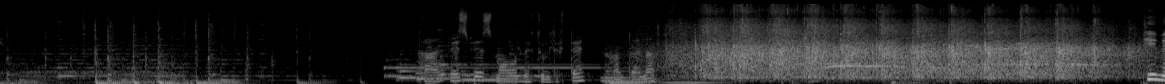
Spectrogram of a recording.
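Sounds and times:
speech: 0:04.3 - 0:06.9, 0:11.4 - 0:11.6
audience applause in a Sydney theatre after Mongolian morin khuur ensemble performance: 0:06.4 - 0:11.6.

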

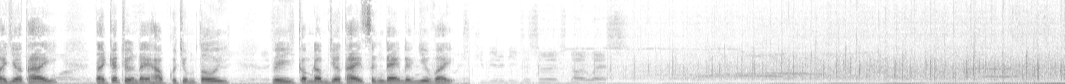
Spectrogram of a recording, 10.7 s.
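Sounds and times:
speech: 0:00.0 - 0:04.8
applause: 0:04.7 - 0:10.6.

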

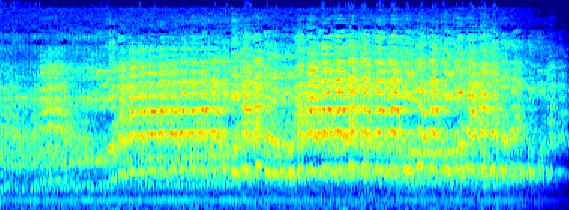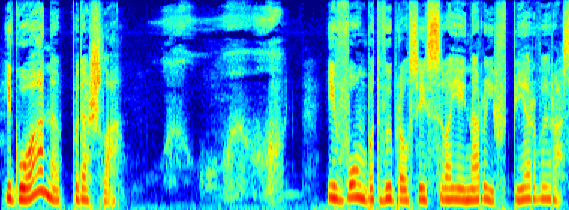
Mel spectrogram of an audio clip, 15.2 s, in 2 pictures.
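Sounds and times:
kookaburra laughing call: 0:00.0 - 0:07.6
speech: 0:07.7 - 0:09.2, 0:12.0 - 0:15.1.

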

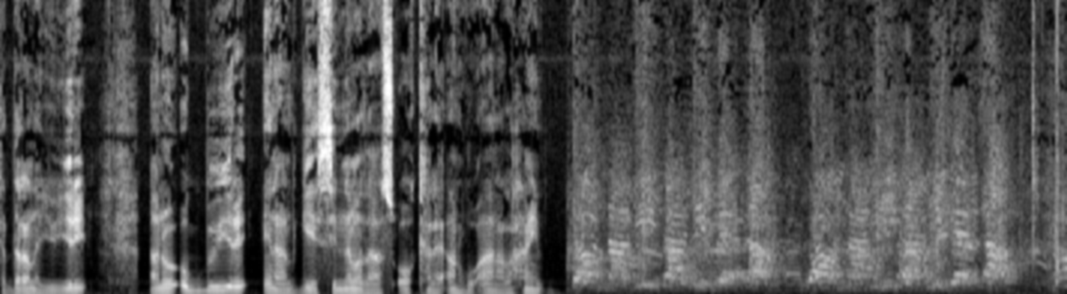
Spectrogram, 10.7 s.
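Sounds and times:
speech: 0:00.0 - 0:05.8
protesters at a rally in Rome chanting a three-word slogan: 0:05.7 - 0:10.6.

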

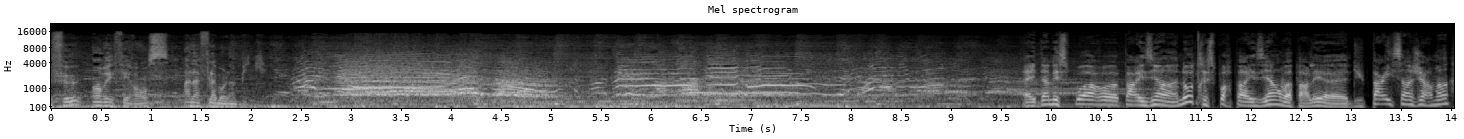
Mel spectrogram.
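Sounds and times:
speech: 0:00.0 - 0:03.2, 0:09.7 - 0:14.0
large crowd singing in chorus at a giant karaoke in Paris: 0:02.3 - 0:11.0.

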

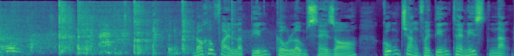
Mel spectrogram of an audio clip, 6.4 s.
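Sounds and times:
pickleball struck by paddles: 0:00.6 - 0:03.1
speech: 0:02.4 - 0:06.4.

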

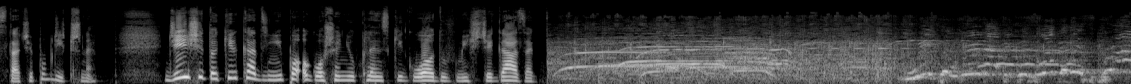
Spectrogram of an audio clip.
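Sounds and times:
speech: 0:00.1 - 0:05.7
protest crowd in the street: 0:05.5 - 0:09.2
shrill calls: 0:05.5 - 0:10.0
people shouting and cheering: 0:05.5 - 0:11.3.

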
